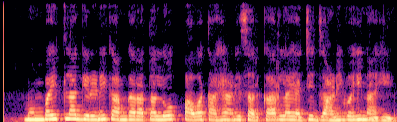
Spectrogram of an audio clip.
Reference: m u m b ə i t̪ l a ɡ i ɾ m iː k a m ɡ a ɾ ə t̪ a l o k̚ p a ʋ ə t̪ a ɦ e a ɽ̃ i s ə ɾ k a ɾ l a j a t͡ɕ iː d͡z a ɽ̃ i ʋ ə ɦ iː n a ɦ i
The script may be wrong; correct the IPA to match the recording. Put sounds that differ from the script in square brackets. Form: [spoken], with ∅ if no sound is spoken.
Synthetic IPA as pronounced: m u m b ə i t̪ l a ɡ i ɾ [ɳ] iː k a m ɡ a ɾ [a] t̪ a l o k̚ p a ʋ ə t̪ a ɦ e a ɽ̃ i s ə ɾ k a ɾ l a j a t͡ɕ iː d͡z a ɽ̃ i ʋ ə ɦ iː n a ɦ i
